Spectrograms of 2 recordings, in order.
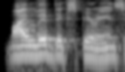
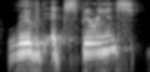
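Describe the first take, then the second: First: Said in the usual way. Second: Lived experience, drawn out slowly with LIVED lifted and rising at the end; slow stressed phrase. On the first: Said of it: "the appropriate term". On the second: Shown as a demonstration. Naming the appropriate term, slow and stressed. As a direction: lean into Lived experience like a quoted buzzword. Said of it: "what's, what's the phrase?".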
